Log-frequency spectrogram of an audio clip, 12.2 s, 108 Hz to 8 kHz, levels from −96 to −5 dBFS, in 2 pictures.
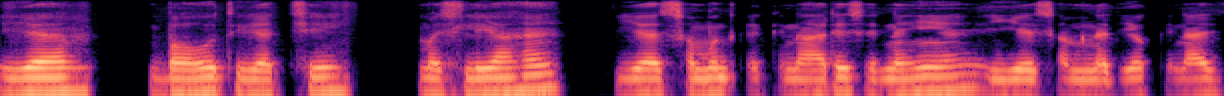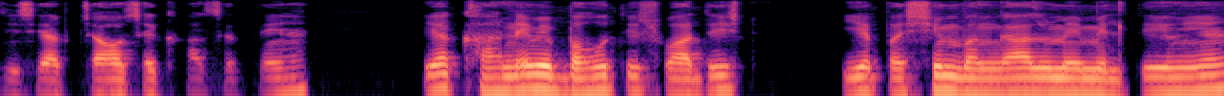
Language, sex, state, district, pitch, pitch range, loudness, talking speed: Hindi, male, Uttar Pradesh, Gorakhpur, 120 Hz, 120-130 Hz, -26 LUFS, 185 wpm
